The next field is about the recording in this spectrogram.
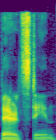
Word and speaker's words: Berenstain: But then it come to find out it's Berenstain, which I don't know, maybe it still is pronounced Berenstain. But it's stain, like STAIN. And I did 100% think it was Steen, ST, like kind of a Jewish inspired, like Berenstain, you know?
